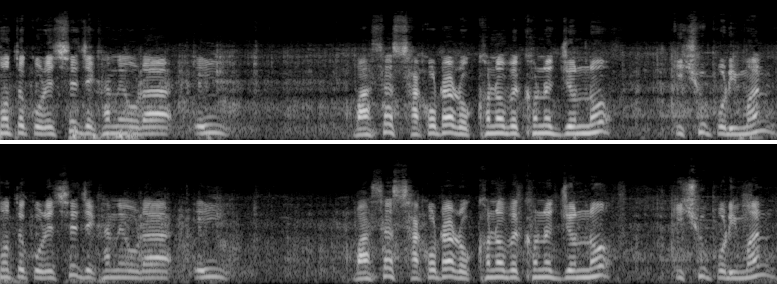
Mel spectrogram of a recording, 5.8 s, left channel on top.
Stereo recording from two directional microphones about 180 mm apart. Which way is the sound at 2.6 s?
5° left (ahead or behind).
